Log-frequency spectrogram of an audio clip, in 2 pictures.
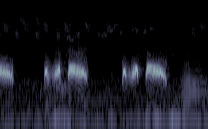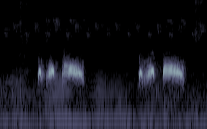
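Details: Decoy spotted dove in Indonesia during a territorial contest with wild doves, cooing steadily: repeated phrases of two short coos followed by a long coo, four phrases, with a low hum and faint high bird chirps behind.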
